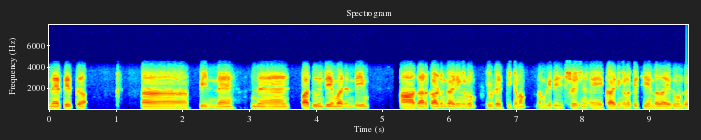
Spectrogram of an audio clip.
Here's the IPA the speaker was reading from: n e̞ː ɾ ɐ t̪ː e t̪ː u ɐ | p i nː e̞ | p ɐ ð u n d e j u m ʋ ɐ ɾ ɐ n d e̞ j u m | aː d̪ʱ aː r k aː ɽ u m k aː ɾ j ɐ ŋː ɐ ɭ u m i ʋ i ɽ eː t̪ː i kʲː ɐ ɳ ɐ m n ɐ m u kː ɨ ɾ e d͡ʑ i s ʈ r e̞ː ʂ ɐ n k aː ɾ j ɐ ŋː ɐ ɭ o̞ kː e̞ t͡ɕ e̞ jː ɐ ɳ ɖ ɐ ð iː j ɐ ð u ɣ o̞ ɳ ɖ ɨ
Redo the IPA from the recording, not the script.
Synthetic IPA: n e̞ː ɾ ɐ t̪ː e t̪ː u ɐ | p i nː e̞ | p ɐ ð u n d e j u m ʋ ɐ ɾ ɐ n d e̞ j u m | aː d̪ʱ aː r k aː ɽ u m k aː ɾ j ɐ ŋː ɐ ɭ u m i ʋ i ɽ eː t̪ː i kʲː ɐ ɳ ɐ m n ɐ m u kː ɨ ɾ e d͡ʑ i s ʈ r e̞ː ʂ ɐ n k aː ɾ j ɐ ŋː ɐ ɭ o̞ kː e̞ t͡ɕ e̞ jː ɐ ɳ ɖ ɐ ð aː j ɐ ð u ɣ o̞ ɳ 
